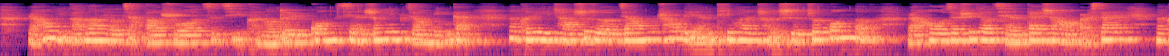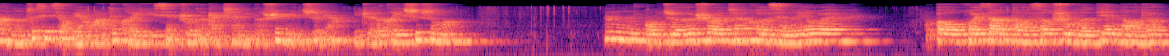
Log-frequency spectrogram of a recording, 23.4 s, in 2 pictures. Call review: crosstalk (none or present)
none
